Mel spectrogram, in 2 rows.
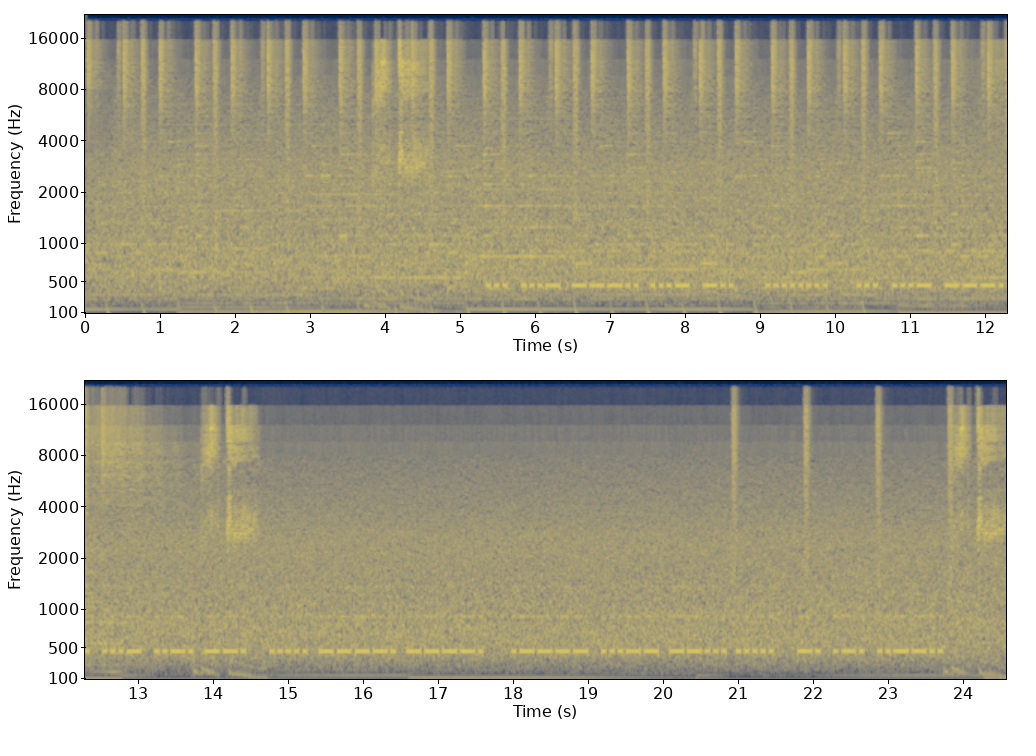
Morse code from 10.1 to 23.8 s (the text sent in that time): SV8VFG 599 1375 NR?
